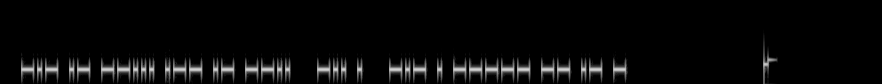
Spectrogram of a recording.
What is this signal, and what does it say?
Morse code, heard as a keyed tone, about 32 wpm, 700 Hz. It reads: KA7WAZ DE KE0MAT
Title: USA Callsign DE Callsign - 6 Characters - 30wpm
